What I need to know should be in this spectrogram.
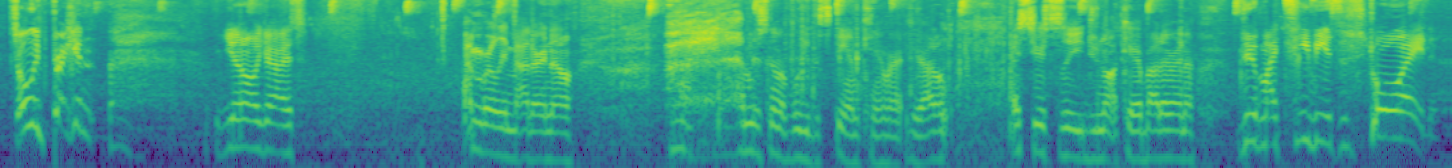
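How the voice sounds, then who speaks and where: A young man vlogging, shouting in frantic repeated bursts and going hoarse from screaming. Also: a little high, big pitch swings, fairly quick, a little hiss or hum. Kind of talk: prank vlog, yelling.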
